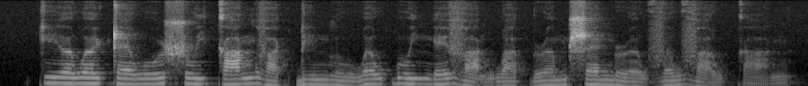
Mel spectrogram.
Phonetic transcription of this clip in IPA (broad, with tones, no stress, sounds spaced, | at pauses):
k i˧ ə̯ w ə˧ j ʈ ɛ˧ w u˧˥ ʂ u˧ j k a˧˥ ŋ v a˨˩ k̚ ɓ i˧ m l u˨˩ w ə˧ w ɓ u˧ j ŋ e˧˥ v a˨˩˨ ŋ w a˨˩ t̚ ɹ ə˧˥ m ʂ ɛ˧ ŋ ɹ ə˨˩ w v ə˧˥ w v a˨˩˦ w k a˨˩˦ ŋ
